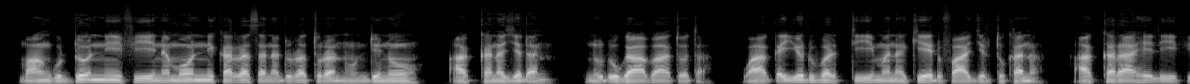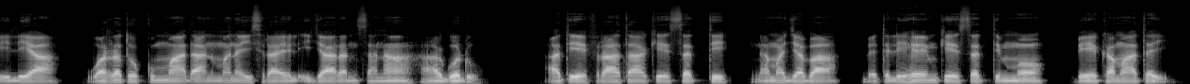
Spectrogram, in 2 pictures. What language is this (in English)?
Oromo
